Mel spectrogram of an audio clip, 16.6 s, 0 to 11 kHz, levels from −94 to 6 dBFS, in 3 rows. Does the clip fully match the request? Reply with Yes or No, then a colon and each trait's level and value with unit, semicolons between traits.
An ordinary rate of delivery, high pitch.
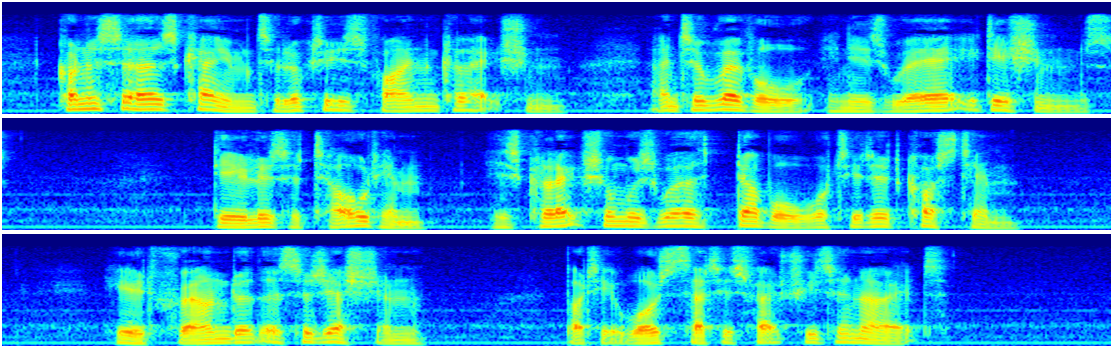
No: average, 150 wpm; low, 110 Hz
